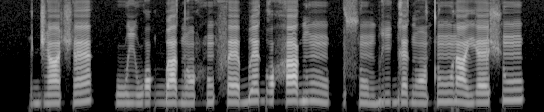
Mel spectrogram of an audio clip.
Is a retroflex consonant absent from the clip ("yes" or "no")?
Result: yes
